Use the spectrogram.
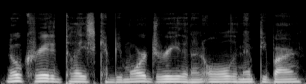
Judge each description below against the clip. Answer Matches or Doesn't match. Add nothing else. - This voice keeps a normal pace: Doesn't match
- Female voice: Doesn't match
